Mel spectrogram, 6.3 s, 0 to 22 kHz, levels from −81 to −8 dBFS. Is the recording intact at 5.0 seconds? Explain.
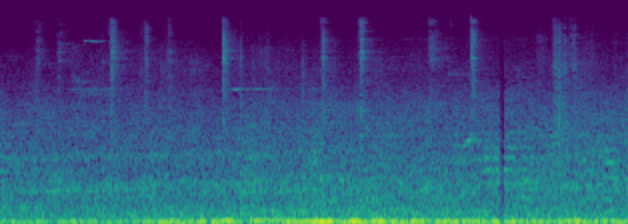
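No. A short concealed packet loss runs from 4.99 to 5.05 s: about 40 ms of audio never arrived, so the receiver extended the preceding sound and crossfaded back. It's heard as a brief smear, and a spectrogram shows a blurred, repeated-looking patch.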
